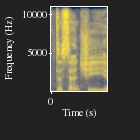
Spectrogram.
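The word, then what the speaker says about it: decenty: I have been told multiple different pronunciations. Okay. You know, someone, I remember back at the RMRs, they did some investigation. I think it was Veracity, and one of their friends said, oh, yeah, it's Desenchi.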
